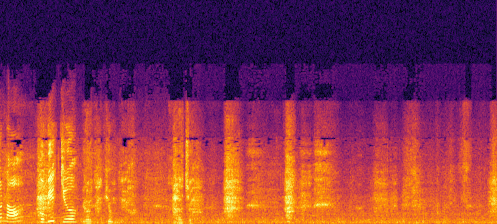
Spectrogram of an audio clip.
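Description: A young man speaks urgently and tensely up close.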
